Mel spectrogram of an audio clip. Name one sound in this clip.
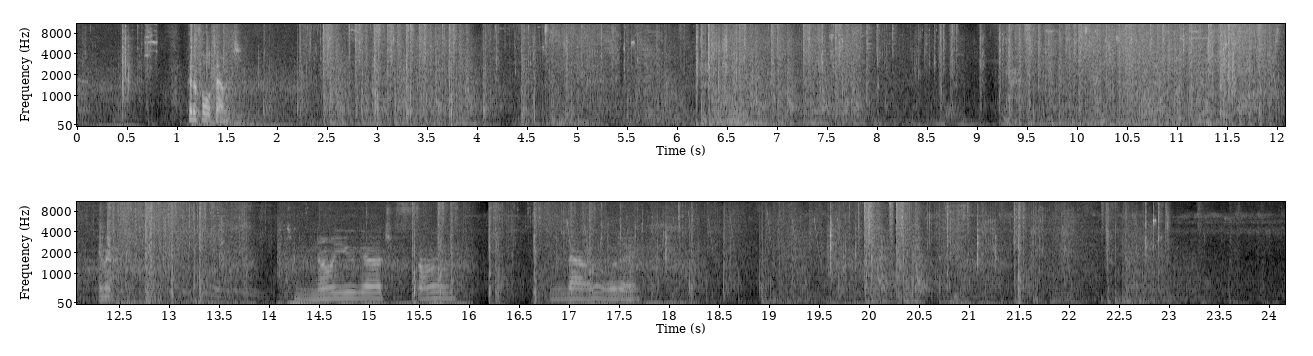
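Rapid gunfire and blasts crackle from a video game.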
